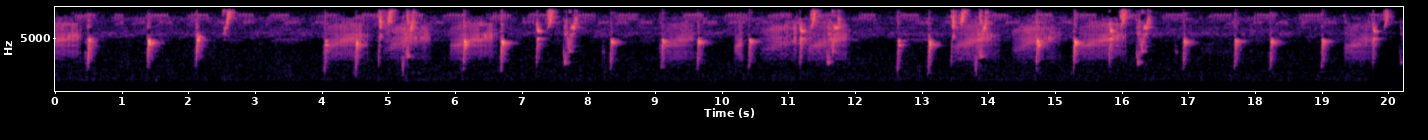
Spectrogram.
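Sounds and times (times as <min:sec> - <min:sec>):
pipira vermelha singing: 0:04.0 - 0:12.0, 0:12.6 - 0:18.4, 0:19.0 - 0:20.2.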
